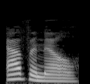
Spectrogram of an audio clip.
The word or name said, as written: avenelle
